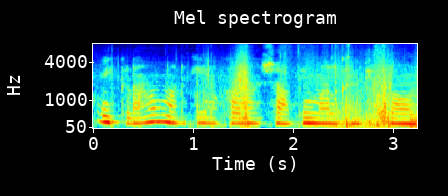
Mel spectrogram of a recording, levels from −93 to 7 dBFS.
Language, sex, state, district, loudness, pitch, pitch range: Telugu, female, Andhra Pradesh, Annamaya, -15 LUFS, 185 Hz, 175-195 Hz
